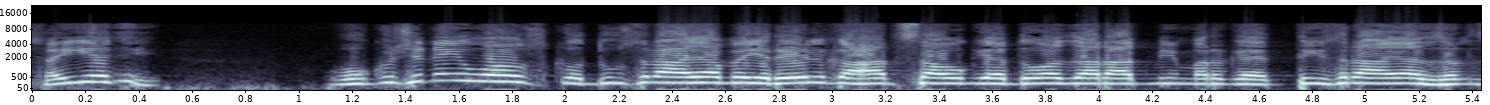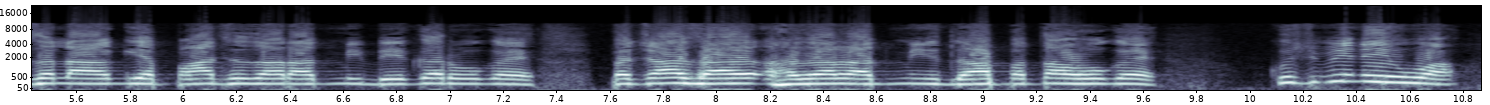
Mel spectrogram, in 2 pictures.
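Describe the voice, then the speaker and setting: Preacher, male, unusually high voice, dry close sound, storytelling sermon with rhetorical questions. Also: steady tone, clear, resonant tone, dry recording, low-quality recording.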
